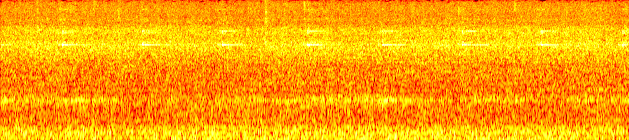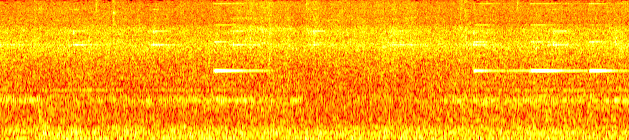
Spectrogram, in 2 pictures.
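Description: Windscreen wipers sweep back and forth with a regular thump.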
